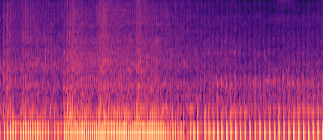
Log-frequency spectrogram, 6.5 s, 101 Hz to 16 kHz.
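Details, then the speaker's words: Older Yamaha Vixion (2000–2011) fully hot, over 100°C, after repair of a whining/squealing noise that appeared when hot: even, steady idle with no whine or squeal; fix successful. "ini kondisi masa ngapa mesin pun sudah juga udah udah panas ya tapi tetap nggak bunyi jadi artinya pekerjaan kita berhasil hari ini"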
